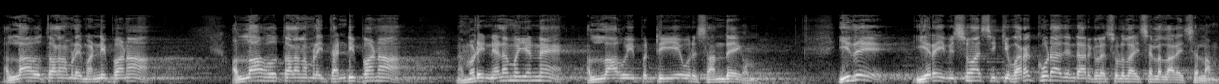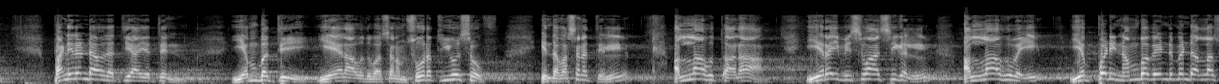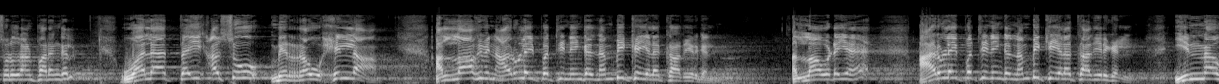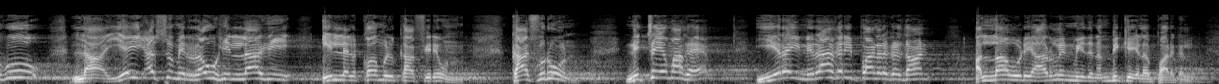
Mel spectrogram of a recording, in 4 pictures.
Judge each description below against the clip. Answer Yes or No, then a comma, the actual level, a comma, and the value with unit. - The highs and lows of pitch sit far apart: Yes, wide, 7.5 semitones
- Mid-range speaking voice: No, high, 235 Hz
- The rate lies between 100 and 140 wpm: No, average, 85 wpm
